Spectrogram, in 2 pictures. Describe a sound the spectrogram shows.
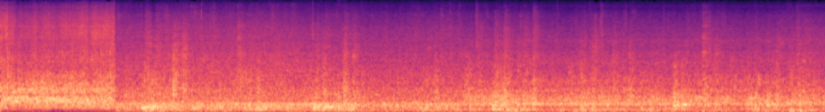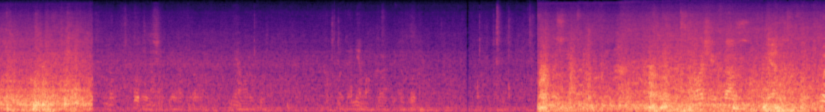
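A train rattles and rumbles steadily along the tracks.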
